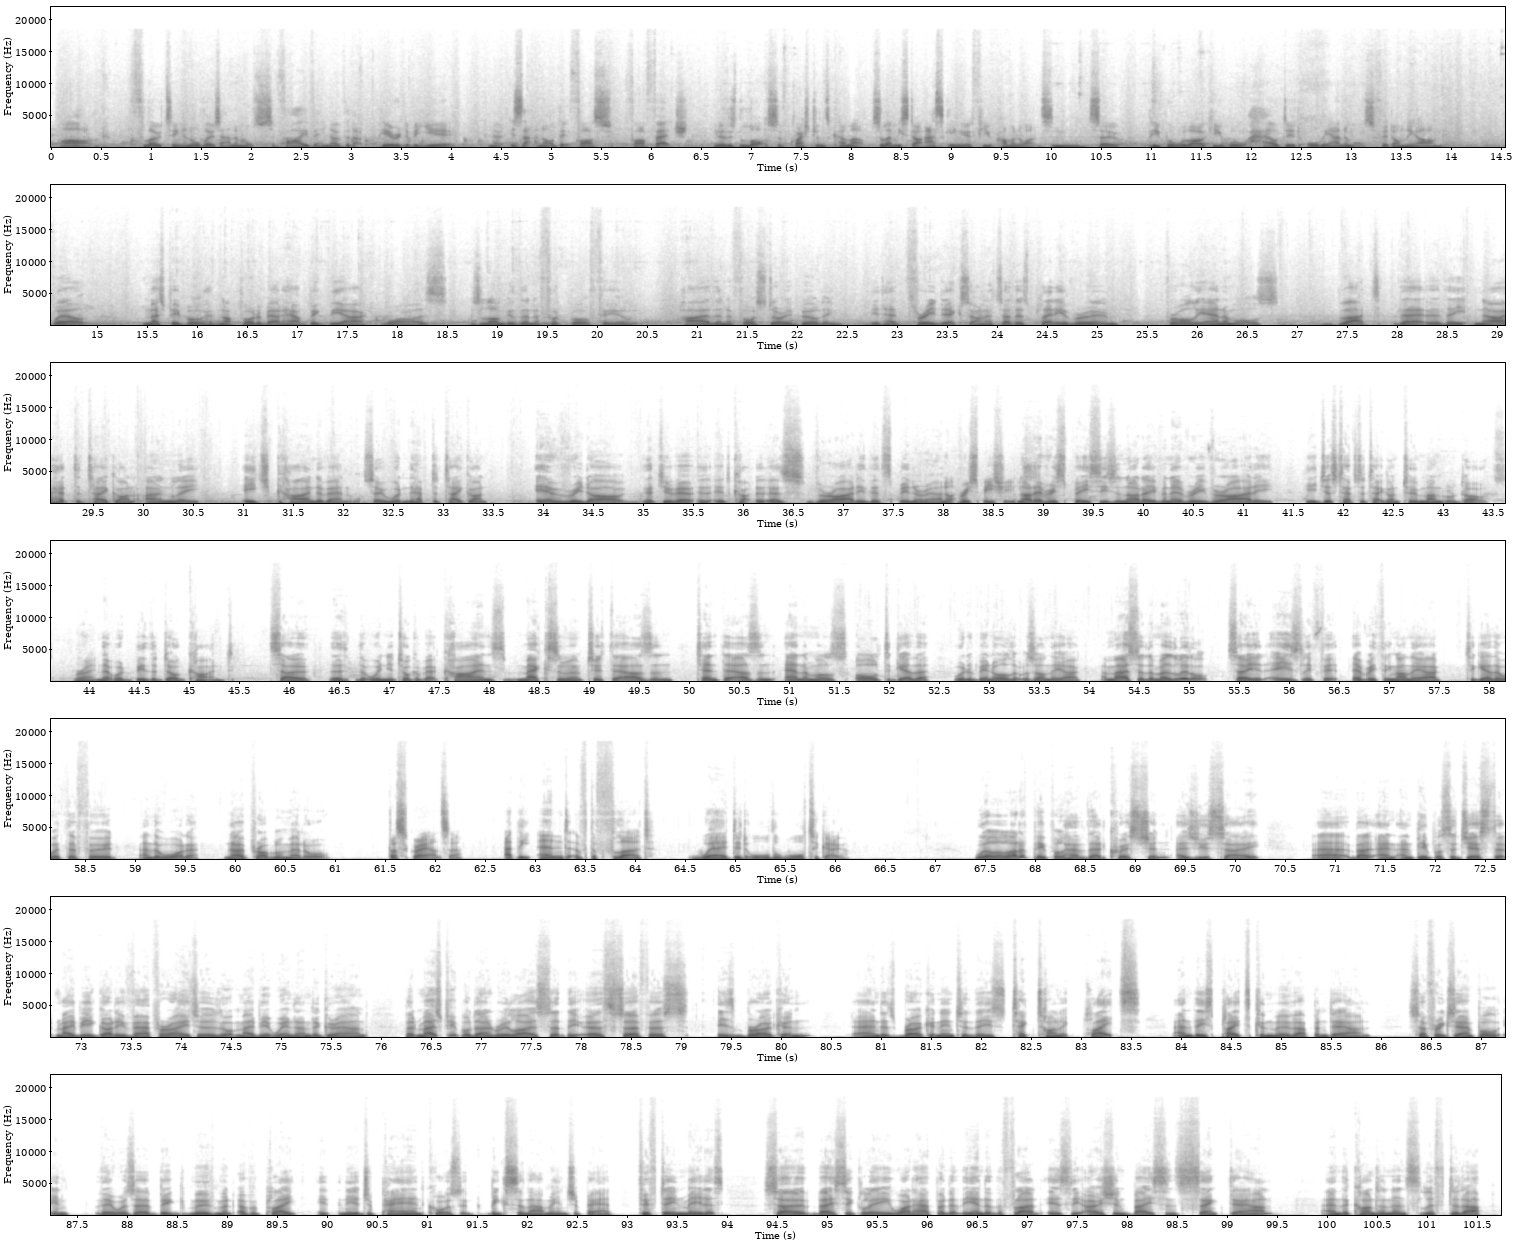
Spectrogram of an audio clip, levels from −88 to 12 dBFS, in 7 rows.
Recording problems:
crowd noise; noticeable; throughout; 15 dB below the speech

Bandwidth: 18.5 kHz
